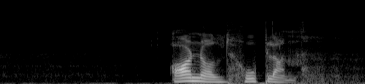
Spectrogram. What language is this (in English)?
Norwegian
